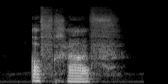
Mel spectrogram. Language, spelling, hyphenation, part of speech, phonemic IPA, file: Dutch, afgaaf, af‧gaaf, noun, /ˈɑfxaːf/, Nl-afgaaf.ogg
- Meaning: dated form of afgave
